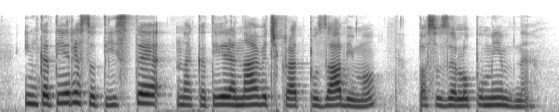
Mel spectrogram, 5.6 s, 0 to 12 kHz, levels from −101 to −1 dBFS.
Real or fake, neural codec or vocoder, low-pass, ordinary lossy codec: real; none; 7.2 kHz; none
